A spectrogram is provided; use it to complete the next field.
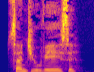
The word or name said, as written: sangiovese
